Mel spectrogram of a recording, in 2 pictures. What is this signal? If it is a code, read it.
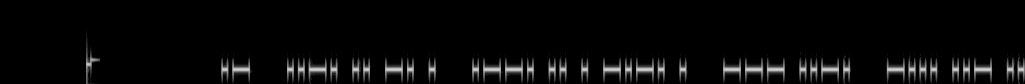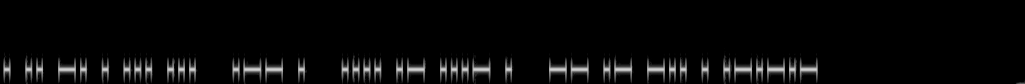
Morse code, heard as a keyed tone, about 22 wpm, 700 Hz. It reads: A FINE PIECE OF BUSINESS WE HAVE MADE.
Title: Sentences from Top 1000 Words - Review Part 2 - 22wpm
